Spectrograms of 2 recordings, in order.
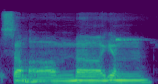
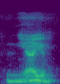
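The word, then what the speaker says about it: समाम्नायम्: Yenakshara Samamnayam. Yenakshara Samamnayam. Samam Nayam, not Nyayam.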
